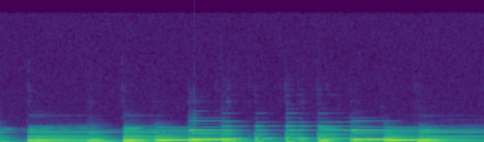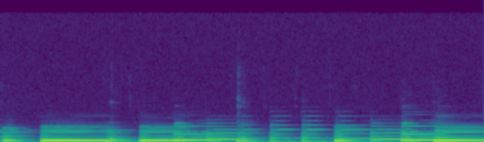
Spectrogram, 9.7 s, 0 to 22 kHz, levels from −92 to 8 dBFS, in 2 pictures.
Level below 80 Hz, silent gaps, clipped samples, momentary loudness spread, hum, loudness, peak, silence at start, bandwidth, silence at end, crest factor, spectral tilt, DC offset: -28 dBFS; none; under 0.1%; 15 LU; none; -14 LUFS; 0 dBFS; 0 s; 3.5 kHz; 0 s; 14 dB; -10.5 dB/octave; under 0.1%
